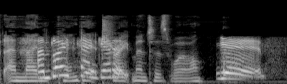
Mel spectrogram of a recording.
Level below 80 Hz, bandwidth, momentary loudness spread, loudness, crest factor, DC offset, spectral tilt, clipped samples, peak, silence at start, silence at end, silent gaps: -54 dBFS; 11 kHz; 12 LU; -15 LUFS; 14 dB; under 0.1%; -3.5 dB/octave; under 0.1%; -2 dBFS; 0 s; 0.15 s; none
